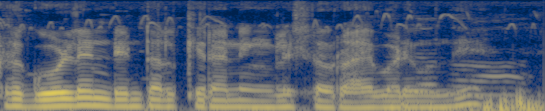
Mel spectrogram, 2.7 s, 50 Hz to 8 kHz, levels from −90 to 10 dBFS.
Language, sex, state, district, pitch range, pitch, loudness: Telugu, male, Telangana, Mahabubabad, 120-140 Hz, 130 Hz, -17 LUFS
